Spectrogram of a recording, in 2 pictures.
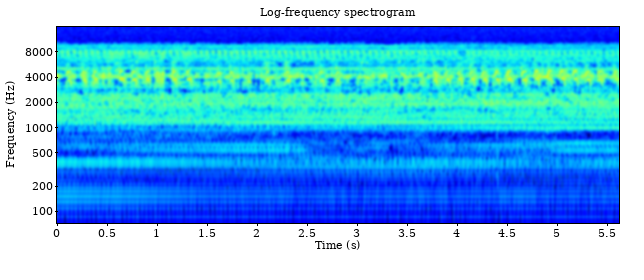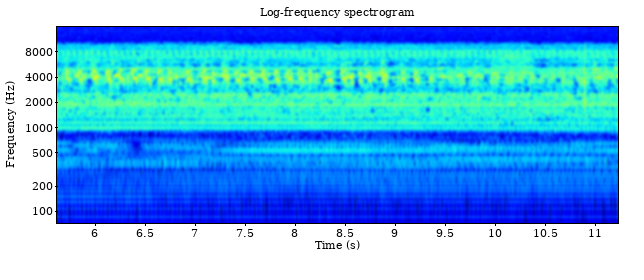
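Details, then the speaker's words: Small spray pump in a drip-irrigation panel box drawing water from a drum before the liquid runs out and it automatically cuts off: a faint, even hum with light fast ticking that stays steady; normal pump operation. "तो अब तो हमारी जो motor है वो चालू हो गई है।"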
